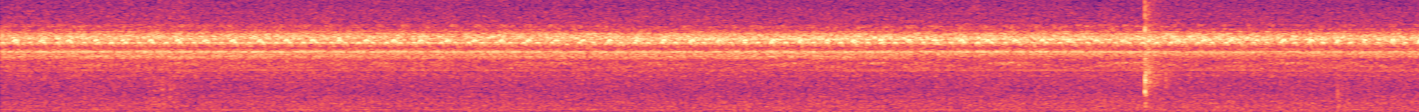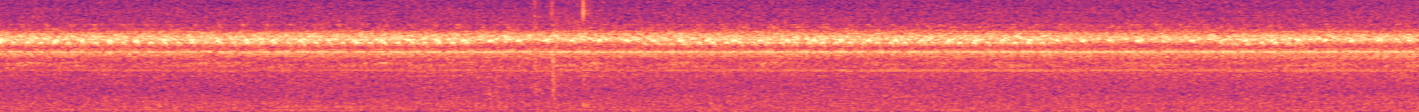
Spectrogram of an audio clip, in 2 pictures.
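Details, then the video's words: Crickets calling in a garden during September evenings: a continuous shrill, even trill without pauses, one sharp click near the middle, and a soft low background hum. "garden crickets"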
